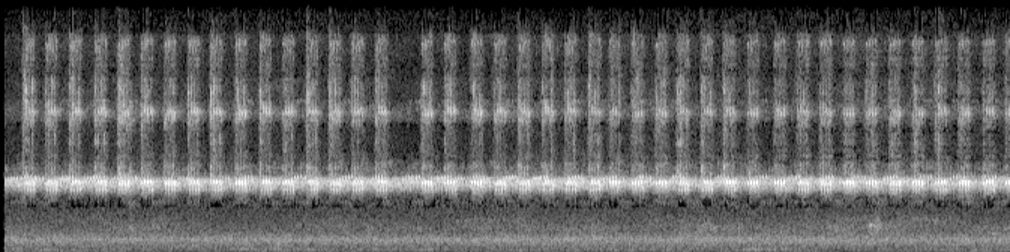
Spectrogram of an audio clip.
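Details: At night, a cricket chirps steadily, a high, pure trill pulsing about three times a second.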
